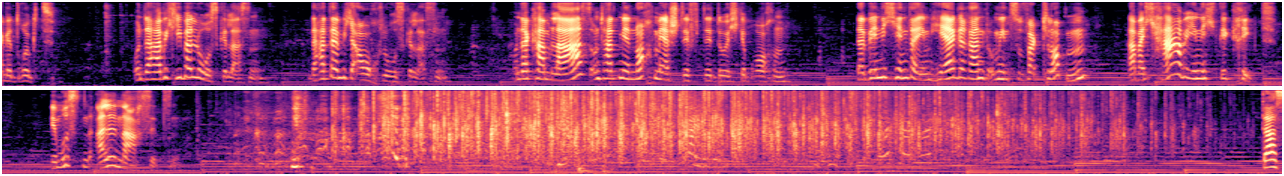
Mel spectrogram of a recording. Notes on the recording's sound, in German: Ausschnitte aus der Veranstaltung auf dem Flux Bergfest 22.08.2018 im FluxBau, Berlin. Liveshow auf dem Flux Bergfest 22.08.2018 im FluxBau, Berlin. Heißen Dank an den FluxFM, unser tolles Publikum.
